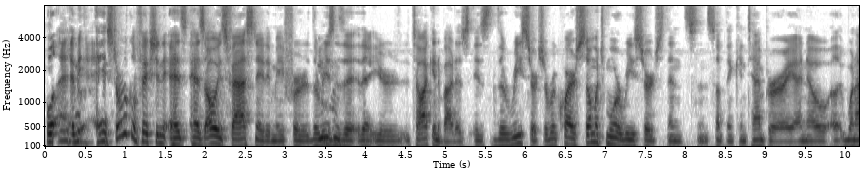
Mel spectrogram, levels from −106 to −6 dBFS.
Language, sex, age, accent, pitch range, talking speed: English, male, 30-49, American, 110-135 Hz, 205 wpm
